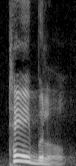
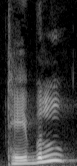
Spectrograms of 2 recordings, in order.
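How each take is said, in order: First: The pitch falls across the word. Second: The pitch rises across the word. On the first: "I said it with a falling tone" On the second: "This is a rising tone"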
